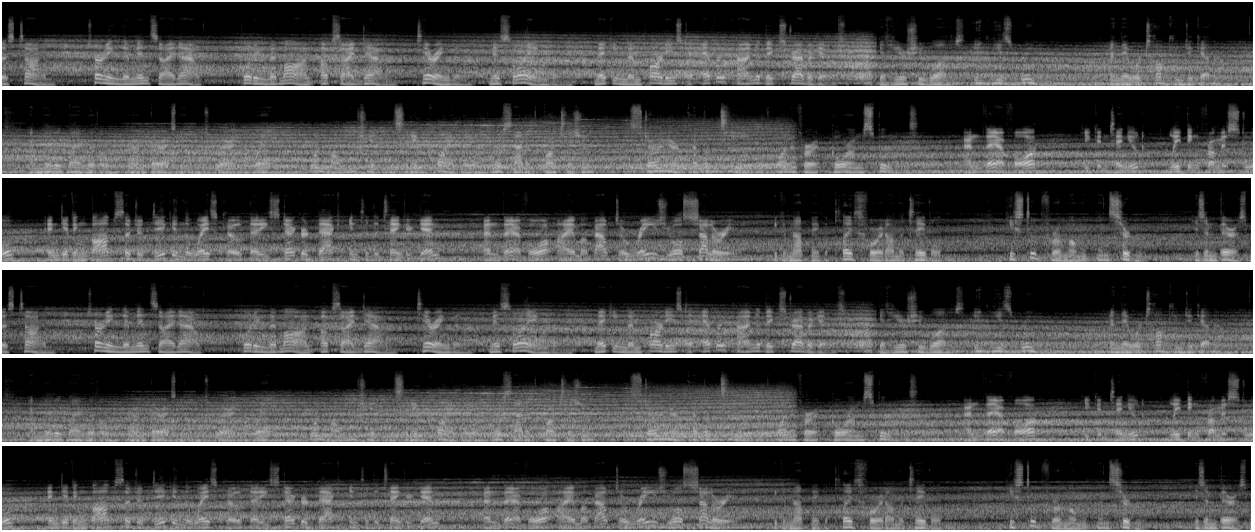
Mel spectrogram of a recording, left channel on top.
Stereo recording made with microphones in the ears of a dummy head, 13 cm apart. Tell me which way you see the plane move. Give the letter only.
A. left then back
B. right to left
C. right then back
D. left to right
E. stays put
D.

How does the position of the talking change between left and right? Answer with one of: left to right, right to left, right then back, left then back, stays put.
stays put.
